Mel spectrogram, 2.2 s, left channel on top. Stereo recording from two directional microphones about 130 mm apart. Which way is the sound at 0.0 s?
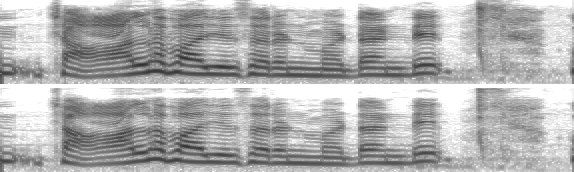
10° left (ahead or behind).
